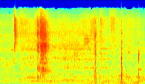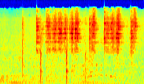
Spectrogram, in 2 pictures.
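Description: Butcher's knife cutting goat meat on a wooden chopping block, with several sharp separate knocks of the blade on the wood. A quick run of bright clinking comes about two-thirds of the way in.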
